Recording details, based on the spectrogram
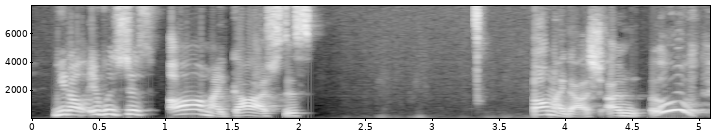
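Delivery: words breaking off, choked up, fighting tears. Describing abuse shown in a documentary, choking up and near tears. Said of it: "I'm gonna try to do this without crying".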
